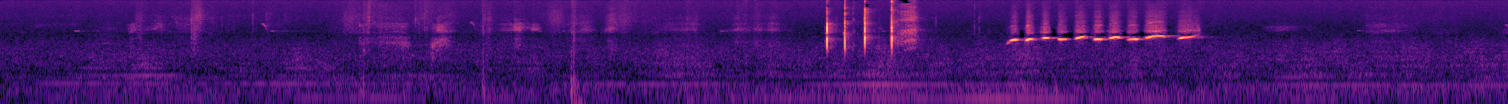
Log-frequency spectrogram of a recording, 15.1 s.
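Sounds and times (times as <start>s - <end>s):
bird clicky call notes: 8.3s - 9.2s.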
